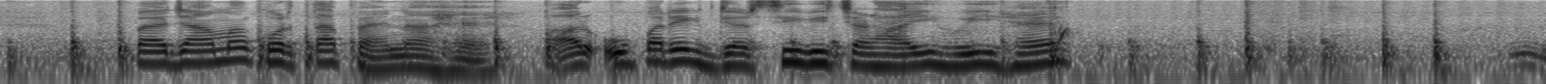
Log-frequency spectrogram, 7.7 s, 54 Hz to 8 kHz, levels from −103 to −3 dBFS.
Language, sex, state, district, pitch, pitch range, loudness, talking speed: Hindi, male, Madhya Pradesh, Katni, 180 Hz, 160-195 Hz, -15 LUFS, 95 wpm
